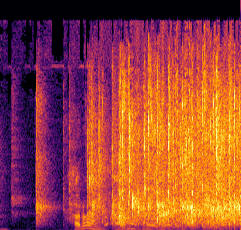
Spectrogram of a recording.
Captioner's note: applause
